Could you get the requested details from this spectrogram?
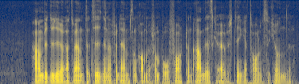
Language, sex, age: Swedish, male, 32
